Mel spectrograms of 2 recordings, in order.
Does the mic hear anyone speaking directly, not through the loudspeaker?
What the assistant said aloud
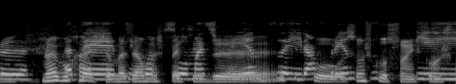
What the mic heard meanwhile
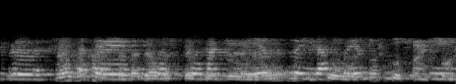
No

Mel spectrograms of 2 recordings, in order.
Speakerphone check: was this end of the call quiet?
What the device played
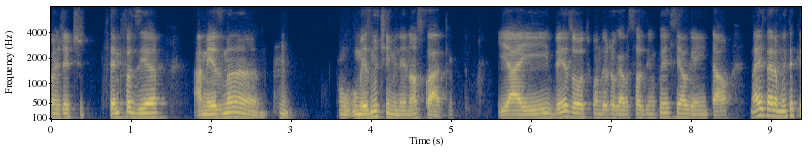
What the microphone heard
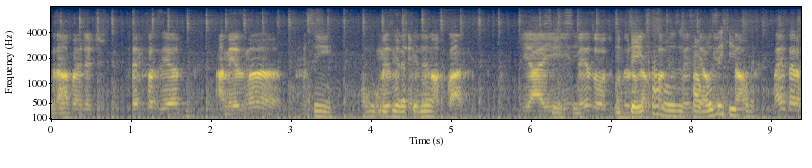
No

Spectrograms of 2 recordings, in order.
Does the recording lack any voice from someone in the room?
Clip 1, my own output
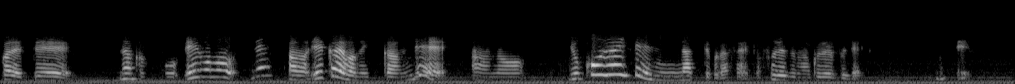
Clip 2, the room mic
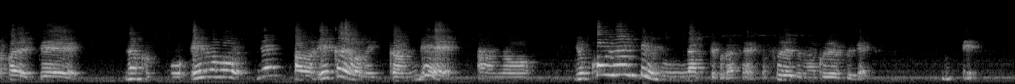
Yes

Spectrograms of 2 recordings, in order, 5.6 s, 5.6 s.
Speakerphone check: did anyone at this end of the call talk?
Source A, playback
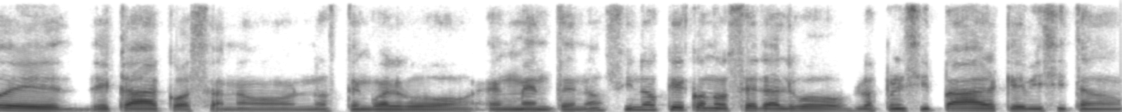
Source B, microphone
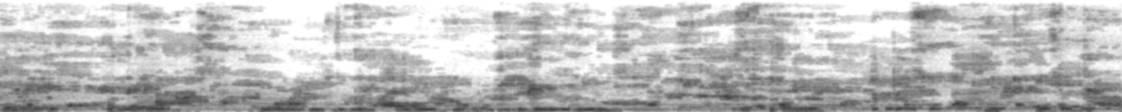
No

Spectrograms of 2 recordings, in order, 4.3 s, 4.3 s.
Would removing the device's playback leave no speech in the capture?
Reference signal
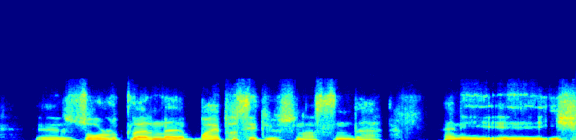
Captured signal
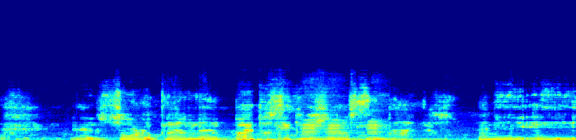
No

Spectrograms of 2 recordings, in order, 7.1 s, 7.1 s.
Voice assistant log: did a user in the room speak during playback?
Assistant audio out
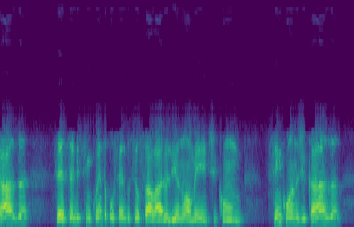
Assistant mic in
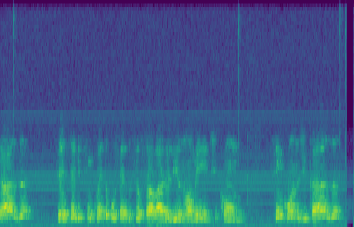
No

